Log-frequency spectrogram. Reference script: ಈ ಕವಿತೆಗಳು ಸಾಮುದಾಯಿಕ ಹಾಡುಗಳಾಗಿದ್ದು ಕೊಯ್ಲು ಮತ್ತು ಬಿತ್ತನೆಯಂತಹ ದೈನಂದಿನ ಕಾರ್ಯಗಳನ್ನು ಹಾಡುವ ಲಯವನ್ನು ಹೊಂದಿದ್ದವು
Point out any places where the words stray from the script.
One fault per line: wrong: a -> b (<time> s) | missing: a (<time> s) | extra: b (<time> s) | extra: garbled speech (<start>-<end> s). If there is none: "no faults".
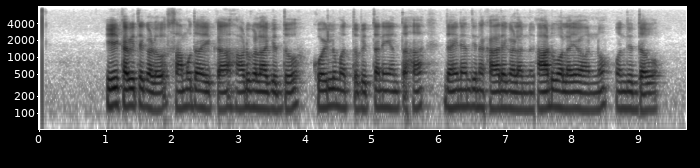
no faults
